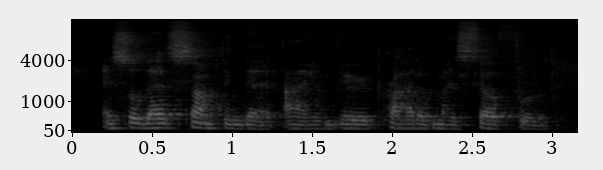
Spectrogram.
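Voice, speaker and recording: This woman's pitch is very deep and low, and she talks at a moderate pace. Room echo is audible. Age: 60s. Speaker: morning show host and life coach. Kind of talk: casual chat.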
